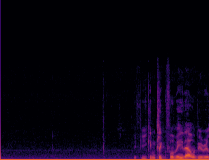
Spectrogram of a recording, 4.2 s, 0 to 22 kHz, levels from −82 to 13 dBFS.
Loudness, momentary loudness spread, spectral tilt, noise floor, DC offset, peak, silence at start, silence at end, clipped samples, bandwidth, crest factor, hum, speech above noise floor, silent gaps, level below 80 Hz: -30 LUFS; 24 LU; -6 dB/octave; -55 dBFS; 10%; -8 dBFS; 0.15 s; 0 s; under 0.1%; 14 kHz; 22 dB; none; 25 dB; none; -54 dBFS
